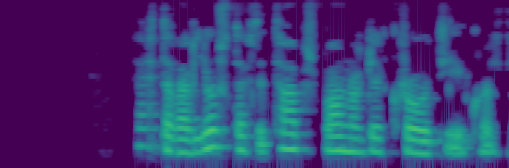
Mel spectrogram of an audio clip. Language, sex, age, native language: Icelandic, female, 30-39, Icelandic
